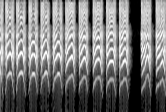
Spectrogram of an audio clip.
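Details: White-browed crake delivering a rapid, even chatter of arched nasal notes about four per second, with one brief break.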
